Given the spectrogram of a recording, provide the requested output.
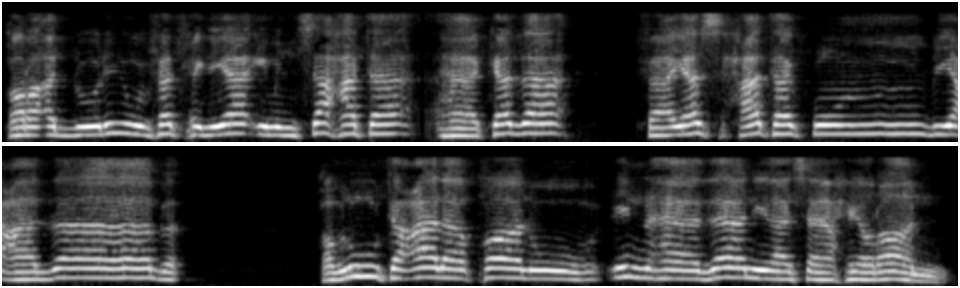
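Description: A man teaching recitation readings, explaining each one slowly and intoning the quoted verses in a measured way, on a dull archival radio recording. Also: high voice.

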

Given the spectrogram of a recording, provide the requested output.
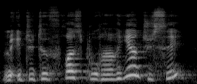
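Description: A woman's voice: a little high, animated, moderate pace, fairly bright tone, slightly rough, pitched above the performer's own voice. A woman reading the part of an earnest, eager-to-please young girl in a storybook.

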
